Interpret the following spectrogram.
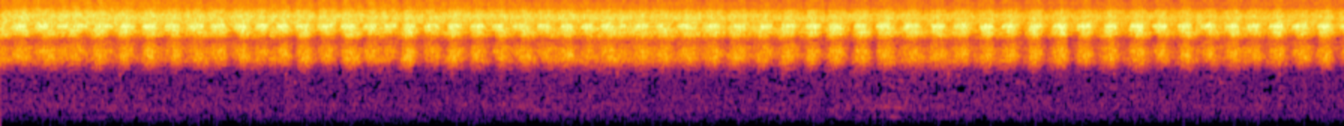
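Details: Cicadas keep up a constant piercing buzz with a regular throbbing pulse, the throbbing slightly stronger toward the end, with no other sounds.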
